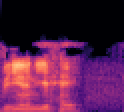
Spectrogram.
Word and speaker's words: Viognier: Um, all right, so um, we are going to move on, I guess, to um, what is commonly referred to as Vignier. Um, it's actually pronounced Vignier for those um, uh, for those who don't know.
